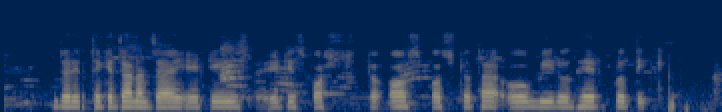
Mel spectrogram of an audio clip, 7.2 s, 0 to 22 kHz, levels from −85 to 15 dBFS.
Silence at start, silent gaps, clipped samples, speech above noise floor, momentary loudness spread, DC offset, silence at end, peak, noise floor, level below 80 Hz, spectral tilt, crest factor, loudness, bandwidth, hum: 0.25 s; none; under 0.1%; 27 dB; 13 LU; under 0.1%; 0.5 s; -14 dBFS; -59 dBFS; -68 dBFS; -8.5 dB/octave; 20 dB; -33 LUFS; 7.4 kHz; none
